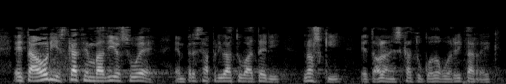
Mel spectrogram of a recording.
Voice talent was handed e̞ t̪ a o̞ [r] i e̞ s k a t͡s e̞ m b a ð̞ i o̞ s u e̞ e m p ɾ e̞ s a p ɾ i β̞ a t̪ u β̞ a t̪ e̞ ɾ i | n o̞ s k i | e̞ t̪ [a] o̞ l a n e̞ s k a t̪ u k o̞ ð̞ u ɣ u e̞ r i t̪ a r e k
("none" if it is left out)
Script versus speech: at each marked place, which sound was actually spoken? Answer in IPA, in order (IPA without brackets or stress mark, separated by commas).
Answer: ɾ, a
